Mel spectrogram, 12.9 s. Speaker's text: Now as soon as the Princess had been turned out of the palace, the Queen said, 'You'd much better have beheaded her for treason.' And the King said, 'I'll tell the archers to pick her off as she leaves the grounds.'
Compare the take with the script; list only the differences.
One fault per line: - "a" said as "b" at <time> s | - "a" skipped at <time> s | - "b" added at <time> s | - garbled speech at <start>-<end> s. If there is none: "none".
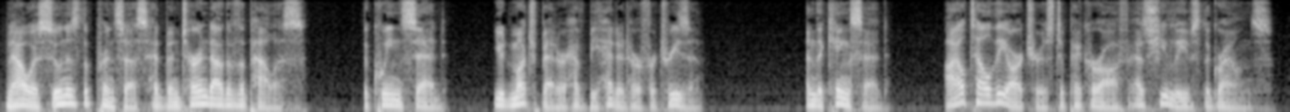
none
